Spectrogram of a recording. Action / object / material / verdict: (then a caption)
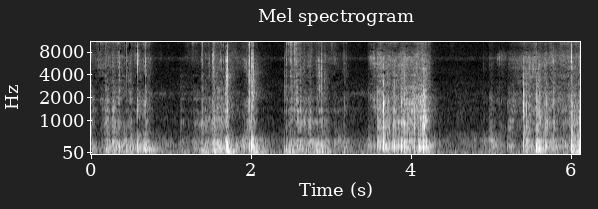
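scrape / leaded stained glass window panel / glass / none. A leaded stained glass window panel, with textured clear glass and red and green pieces set in dark lead came, is tapped and scratched with fingernails and fingertips. The result is bursts of dry, bright scratching and light ticking that swell and fade, separated by quieter stretches with a faint low rumble.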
